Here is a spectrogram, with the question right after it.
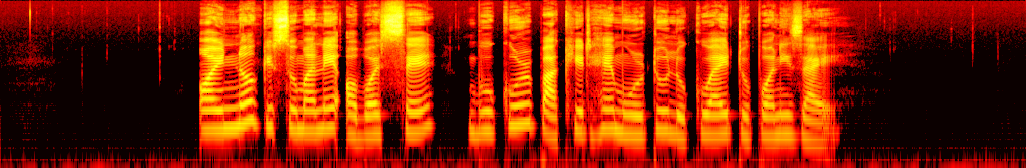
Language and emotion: Assamese, neutral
